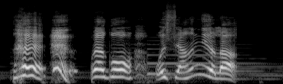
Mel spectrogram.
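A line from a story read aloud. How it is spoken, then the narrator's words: Sweet child's call. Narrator (Chinese): 儿子 甜甜的叫着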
